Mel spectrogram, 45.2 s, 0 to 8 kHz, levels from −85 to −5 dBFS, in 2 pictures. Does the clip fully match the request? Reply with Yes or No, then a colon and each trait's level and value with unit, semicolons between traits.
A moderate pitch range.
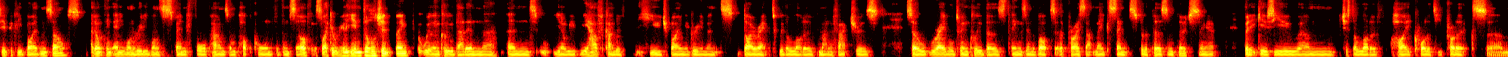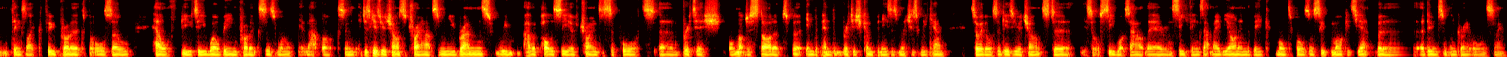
No: narrow, 1.3 semitones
